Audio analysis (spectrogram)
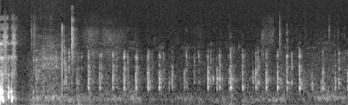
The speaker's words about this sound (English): Now, like old Henry Casson said, when you think you've whisked these enough, whisk them some more.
